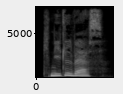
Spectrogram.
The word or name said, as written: knittelvers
